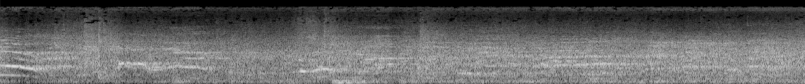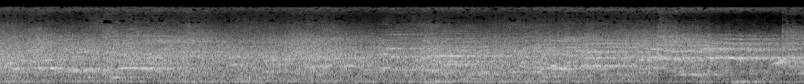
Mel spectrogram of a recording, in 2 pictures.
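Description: Skates scrape across ice.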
